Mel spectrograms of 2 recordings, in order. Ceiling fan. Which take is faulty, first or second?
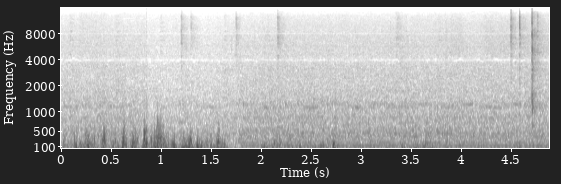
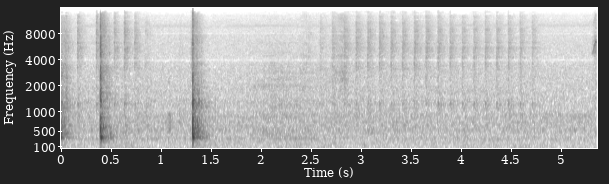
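second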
